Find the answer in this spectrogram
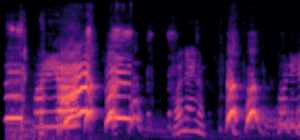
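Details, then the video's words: Female stray dog crying on seeing the human who protected her; high whining and yelping whimpers rising and falling in short bursts, mixed with a person's voice close by indoors. "Stray Dog Was Crying After Seeing Her Protected Human"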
